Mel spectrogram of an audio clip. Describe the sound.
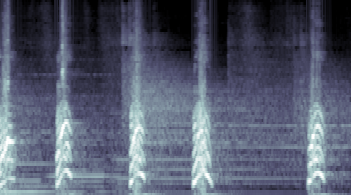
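A person mimics a dog, letting out five loud woofs at uneven intervals, each one a short rising-and-falling yelp with a brief pause between.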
